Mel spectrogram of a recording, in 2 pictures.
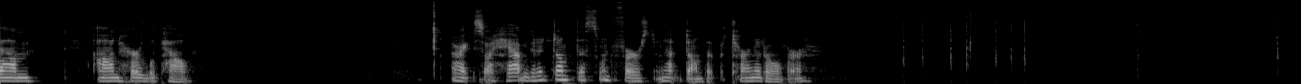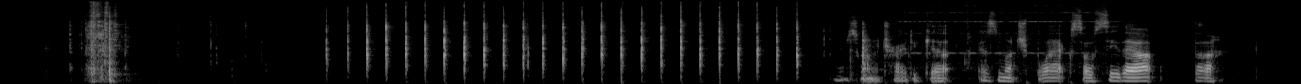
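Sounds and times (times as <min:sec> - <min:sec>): fast sharp taps on paper: 0:16.3 - 0:21.2.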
